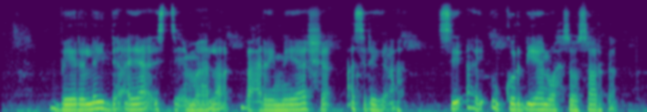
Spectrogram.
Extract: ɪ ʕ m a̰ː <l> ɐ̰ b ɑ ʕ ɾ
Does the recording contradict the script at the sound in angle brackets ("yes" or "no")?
no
